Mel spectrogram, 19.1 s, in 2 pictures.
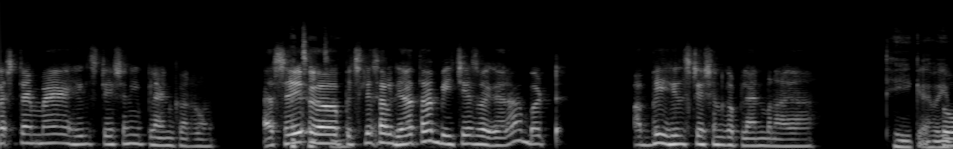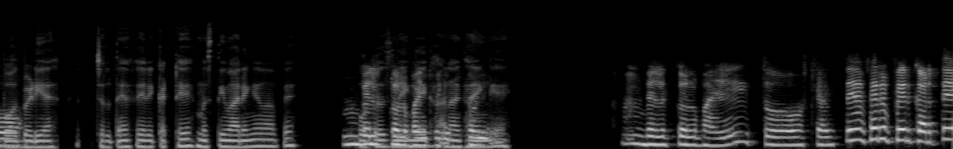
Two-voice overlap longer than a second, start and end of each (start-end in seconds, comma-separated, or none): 13.2-14.4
